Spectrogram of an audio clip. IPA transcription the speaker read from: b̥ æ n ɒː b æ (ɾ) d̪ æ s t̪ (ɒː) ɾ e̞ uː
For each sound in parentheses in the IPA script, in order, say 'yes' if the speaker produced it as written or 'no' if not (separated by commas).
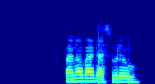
yes, no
